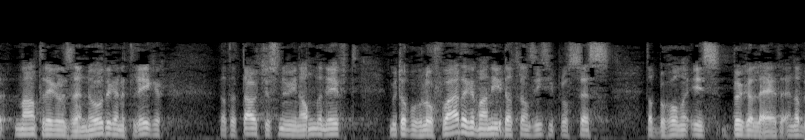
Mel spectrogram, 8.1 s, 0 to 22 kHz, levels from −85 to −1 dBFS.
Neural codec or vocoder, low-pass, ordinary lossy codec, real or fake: vocoder, 44.1 kHz, 80 mel bands, Vocos; 7.2 kHz; MP3, 32 kbps; fake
